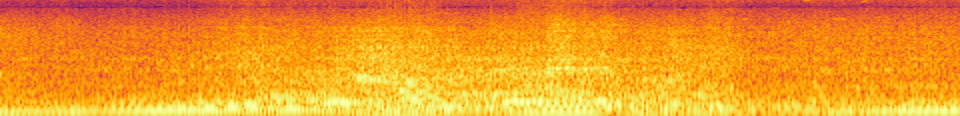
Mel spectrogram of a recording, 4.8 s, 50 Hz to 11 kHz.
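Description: A Honda Accord CB7 engine revs up through its exhaust, lacking a resonator, a loud, close, throaty roar rising and dipping in pitch as it accelerates.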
